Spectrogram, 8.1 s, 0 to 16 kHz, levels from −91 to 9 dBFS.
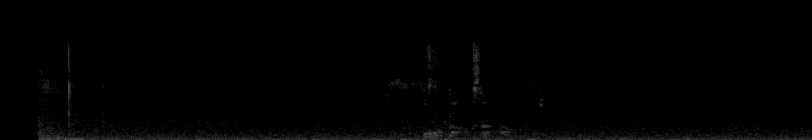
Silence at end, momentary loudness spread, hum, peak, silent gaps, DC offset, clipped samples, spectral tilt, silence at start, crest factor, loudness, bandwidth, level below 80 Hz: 0 s; 5 LU; none; -38 dBFS; none; under 0.1%; under 0.1%; -4 dB/octave; 0.35 s; 32 dB; -66 LUFS; 11 kHz; -78 dBFS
